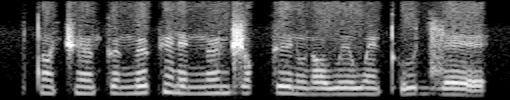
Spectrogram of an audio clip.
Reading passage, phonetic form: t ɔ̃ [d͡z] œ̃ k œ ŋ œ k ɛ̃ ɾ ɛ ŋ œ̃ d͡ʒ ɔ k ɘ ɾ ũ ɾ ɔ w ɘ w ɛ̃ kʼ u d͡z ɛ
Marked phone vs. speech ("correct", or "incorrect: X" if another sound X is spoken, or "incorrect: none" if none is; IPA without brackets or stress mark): incorrect: t͡ʃ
